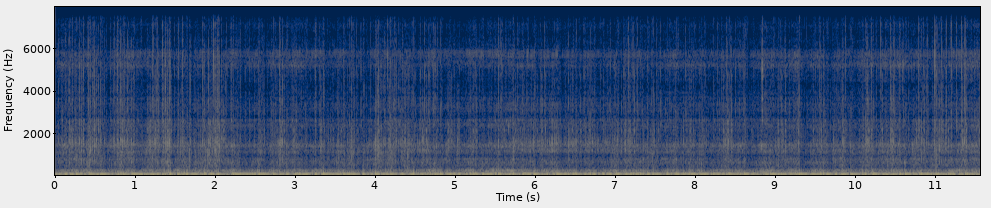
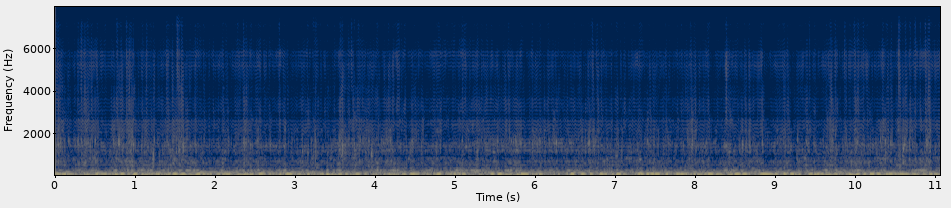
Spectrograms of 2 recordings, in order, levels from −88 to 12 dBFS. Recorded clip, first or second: first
